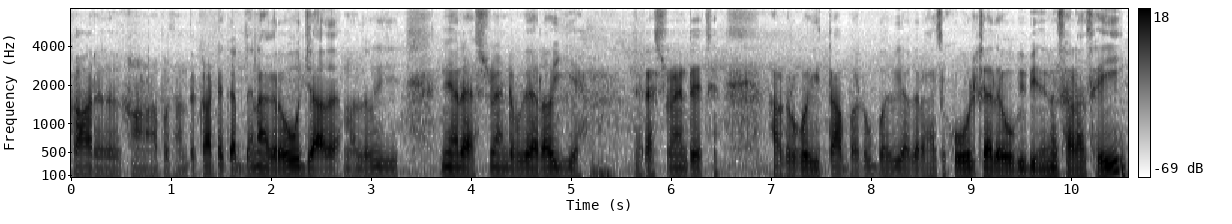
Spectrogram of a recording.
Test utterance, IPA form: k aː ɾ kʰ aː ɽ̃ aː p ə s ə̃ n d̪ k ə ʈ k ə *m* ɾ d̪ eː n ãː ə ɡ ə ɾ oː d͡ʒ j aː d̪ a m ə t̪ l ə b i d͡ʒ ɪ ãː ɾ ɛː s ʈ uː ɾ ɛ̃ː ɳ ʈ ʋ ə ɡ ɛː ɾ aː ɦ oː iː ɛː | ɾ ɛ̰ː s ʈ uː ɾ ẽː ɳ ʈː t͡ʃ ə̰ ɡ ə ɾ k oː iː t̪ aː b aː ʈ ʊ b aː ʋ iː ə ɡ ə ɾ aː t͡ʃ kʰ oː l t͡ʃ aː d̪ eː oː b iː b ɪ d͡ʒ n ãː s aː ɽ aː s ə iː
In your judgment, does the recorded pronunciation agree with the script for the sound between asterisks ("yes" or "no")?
no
